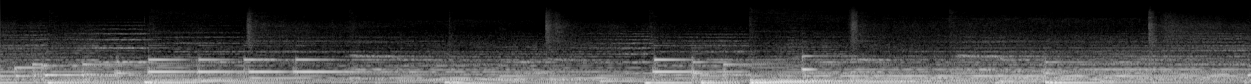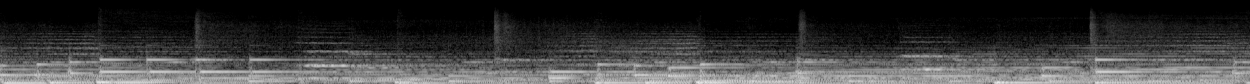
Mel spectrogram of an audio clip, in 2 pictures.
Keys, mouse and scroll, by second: 4.3 click, 4.6 click, 9.7 click, 9.8 click, 17.8 click, 17.9 scroll, 18.5 click, 20.7-25.0 drag.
